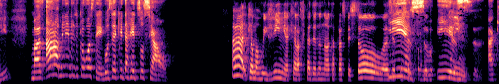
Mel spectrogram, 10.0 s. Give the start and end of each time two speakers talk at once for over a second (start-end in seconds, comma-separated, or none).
7.7-9.4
